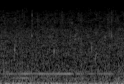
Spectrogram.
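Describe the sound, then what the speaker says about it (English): Steady rain falling in a continuous, even patter, quiet and constant throughout with no voices. "Rain falls from the sky."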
